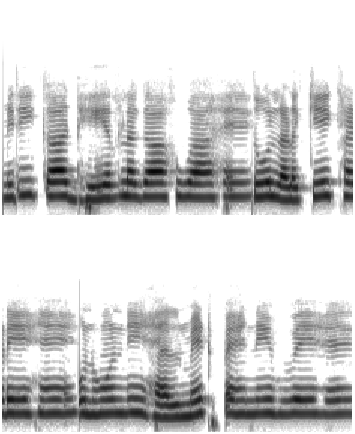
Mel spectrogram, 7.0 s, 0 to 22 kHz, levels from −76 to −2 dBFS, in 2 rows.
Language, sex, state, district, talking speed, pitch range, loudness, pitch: Hindi, female, Rajasthan, Churu, 130 wpm, 240-255 Hz, -15 LUFS, 250 Hz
